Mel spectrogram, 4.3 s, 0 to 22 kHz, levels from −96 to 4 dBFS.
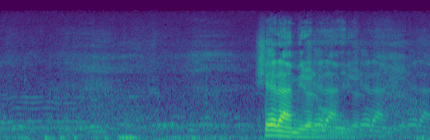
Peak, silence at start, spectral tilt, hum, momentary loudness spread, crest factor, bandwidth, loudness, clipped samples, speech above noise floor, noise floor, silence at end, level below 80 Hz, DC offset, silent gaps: -6 dBFS; 0 s; -4.5 dB/octave; none; 25 LU; 24 dB; 15.5 kHz; -25 LUFS; under 0.1%; 22 dB; -47 dBFS; 0 s; -48 dBFS; under 0.1%; none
